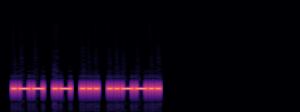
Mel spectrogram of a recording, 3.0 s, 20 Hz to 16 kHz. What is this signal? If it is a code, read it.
Morse code, heard as a keyed tone, about 36 wpm, 700 Hz. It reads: WAS?
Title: Sentences from Top 1000 Words - Review Part 6 - 35wpm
